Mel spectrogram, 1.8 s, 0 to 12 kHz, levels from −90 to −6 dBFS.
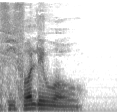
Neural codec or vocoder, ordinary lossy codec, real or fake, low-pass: none; AAC, 32 kbps; real; 10.8 kHz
